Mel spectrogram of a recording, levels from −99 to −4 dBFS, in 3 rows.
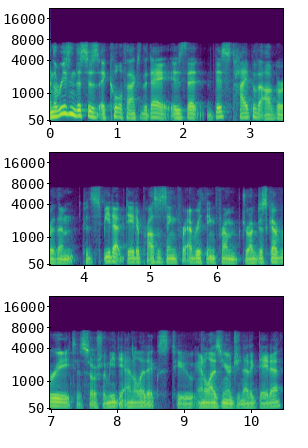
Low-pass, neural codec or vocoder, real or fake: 7.2 kHz; none; real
